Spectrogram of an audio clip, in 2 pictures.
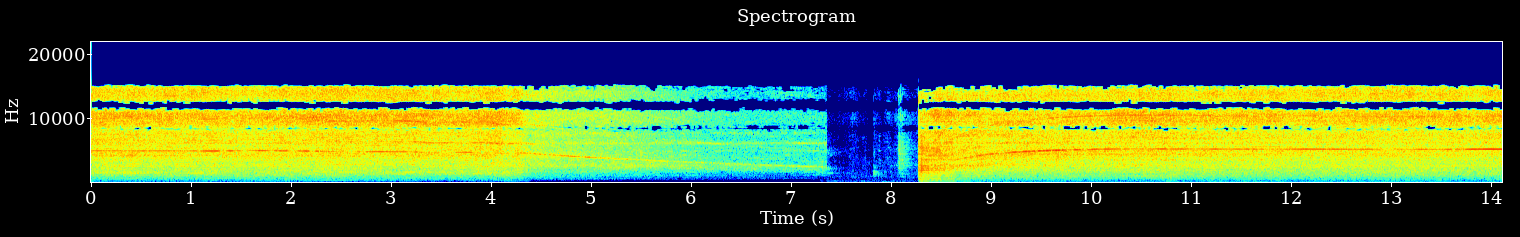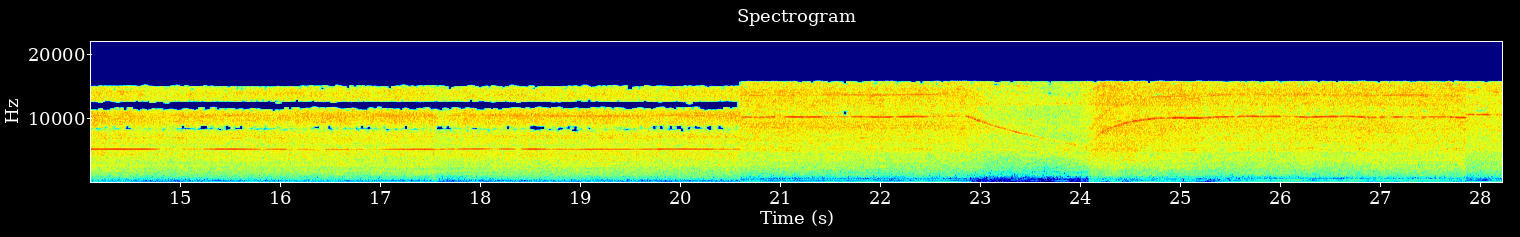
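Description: Corded circular saw cutting through a plywood countertop, its motor running with a high whine. About four seconds in the trigger is released and the blade winds down to a stop; it is started again about eight seconds in and the whine climbs back up. Later the saw winds down and spins back up once more.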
